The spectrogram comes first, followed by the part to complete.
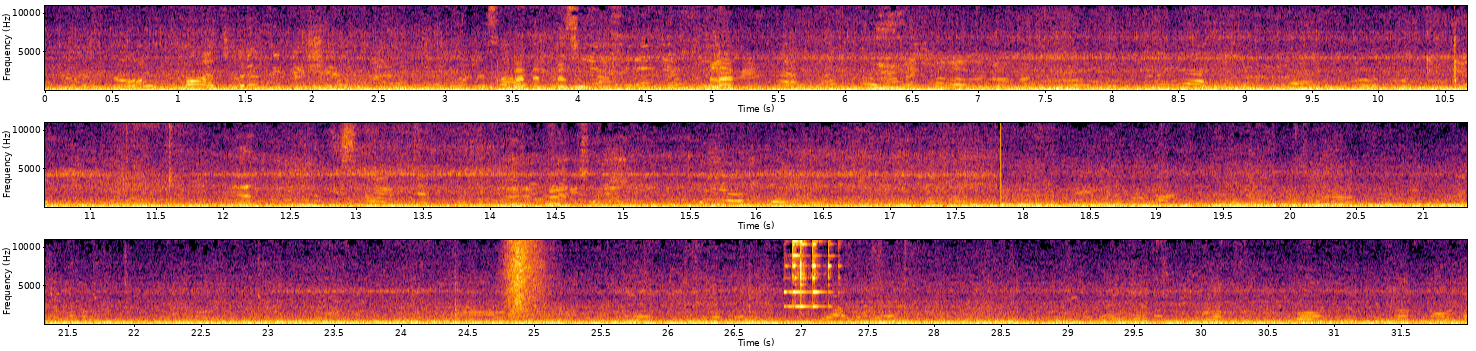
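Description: Steady, loud cabin noise of a jet airliner in flight, a deep even rumble of engines and airflow heard from a window seat. Near the end a single short high chime sounds, the cabin seat-belt sign chime ahead of a turbulence announcement.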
